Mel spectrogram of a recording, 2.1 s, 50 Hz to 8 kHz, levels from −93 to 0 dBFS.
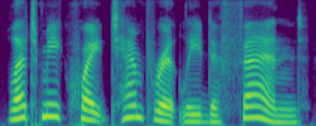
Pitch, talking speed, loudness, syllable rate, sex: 205 Hz, 140 wpm, -18 LUFS, 5.6 syllables/s, female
